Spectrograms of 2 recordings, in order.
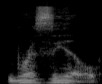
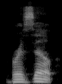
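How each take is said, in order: First: The word is said dramatically with extra flair. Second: The word is said plainly and flatly. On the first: The speaker calls it right. "Brazil deserves to have that extra" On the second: The speaker calls it wrong. "You just can't say Brazil"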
